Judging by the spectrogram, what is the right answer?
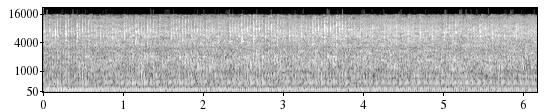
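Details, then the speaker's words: Toyota demolition derby engine after changing spark plugs, still hard to start: steady idle with slightly uneven loping beat about three pulses a second; runs but a bit rough, bad injector possible but unconfirmed. "she's still running a little bit under the weather but it's running now which is nice"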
